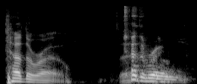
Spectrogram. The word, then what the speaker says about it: Totherow: a Teo the the the t is pronounced more like Tu say too to the road you can call me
